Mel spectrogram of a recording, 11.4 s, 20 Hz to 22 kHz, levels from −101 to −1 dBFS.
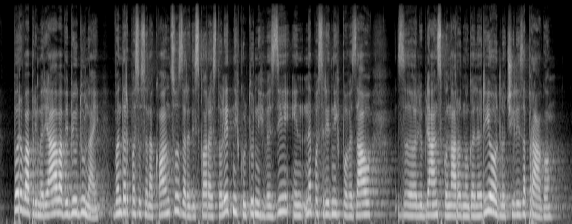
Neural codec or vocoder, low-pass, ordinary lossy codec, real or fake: none; 19.8 kHz; none; real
